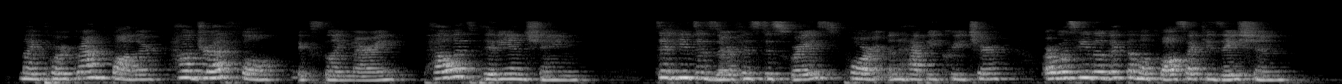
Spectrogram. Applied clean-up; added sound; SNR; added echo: none; none; none; reverberation time 0.7 s.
